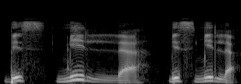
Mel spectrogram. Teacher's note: And if the it's a fatha or dhamma, then lamul jalala will be rounded heavy. If the preceding letter has a kasra, then the lamul jalala will be flat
